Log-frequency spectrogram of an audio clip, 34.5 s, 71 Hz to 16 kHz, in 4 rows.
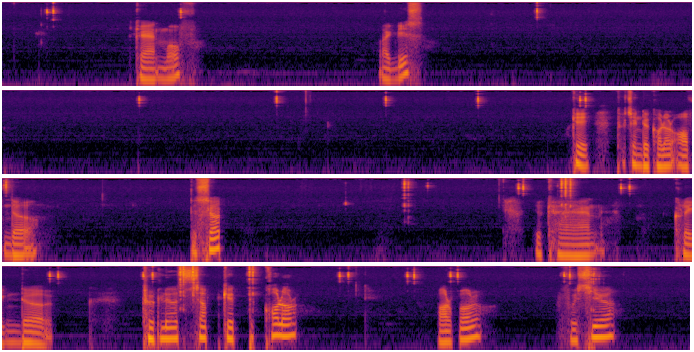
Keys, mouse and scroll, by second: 0.6 click, 2.2-6.8 drag, 10.3-12.2 drag, 13.4-14.7 drag, 15.8 click, 22.2 scroll down 2, 23.7 click, 24.2 scroll down 2, 25.0 click, 26.5 click, 27.6 click, 28.0-28.4 scroll down 2, 28.9 scroll down 2, 30.1 click, 30.9 click, 31.5 click, 32.9 click, 33.2 scroll down 2.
